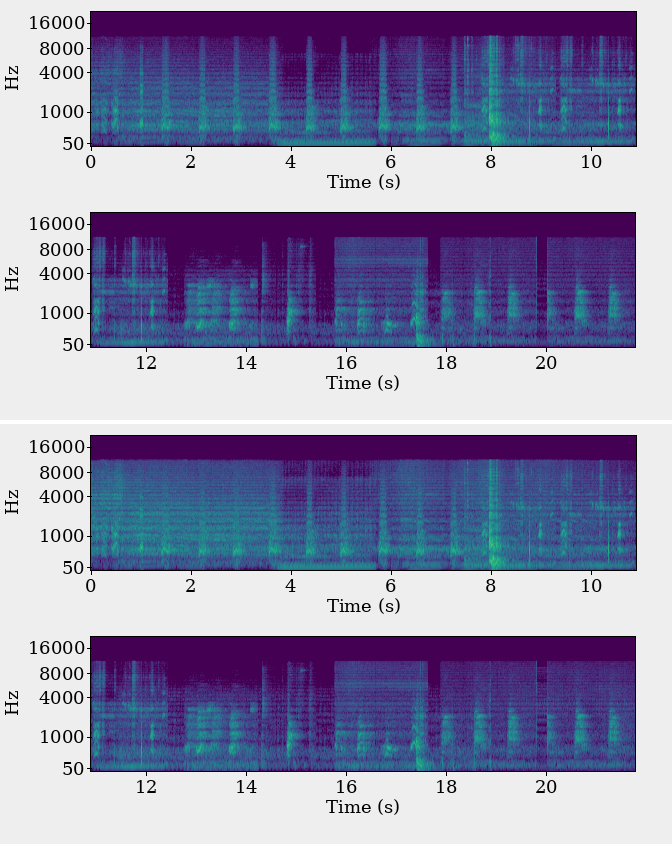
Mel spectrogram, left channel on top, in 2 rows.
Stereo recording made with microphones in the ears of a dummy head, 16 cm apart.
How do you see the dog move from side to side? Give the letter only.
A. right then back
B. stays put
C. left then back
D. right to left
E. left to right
B.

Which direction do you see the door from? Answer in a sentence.
In this clip you hear the door in the centre.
